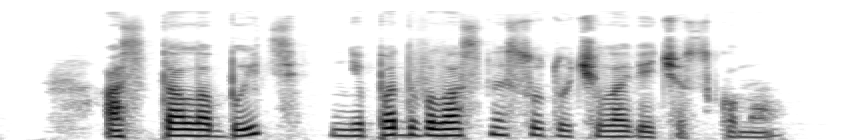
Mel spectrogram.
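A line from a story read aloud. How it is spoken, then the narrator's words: Calm. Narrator (Russian): спокойно произнес Игнат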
